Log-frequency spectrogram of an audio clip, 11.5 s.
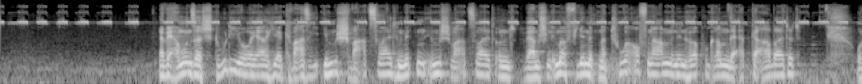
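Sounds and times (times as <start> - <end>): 
insects chirping in forest: 0.0 - 11.4
birds chirping: 2.1 - 11.4
speech: 2.1 - 11.4.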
